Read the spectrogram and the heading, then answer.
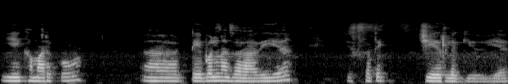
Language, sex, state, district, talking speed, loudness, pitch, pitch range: Hindi, female, Haryana, Rohtak, 155 wpm, -19 LUFS, 160 Hz, 150-170 Hz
